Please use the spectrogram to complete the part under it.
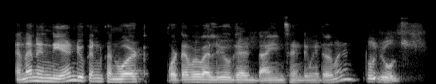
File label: voice message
